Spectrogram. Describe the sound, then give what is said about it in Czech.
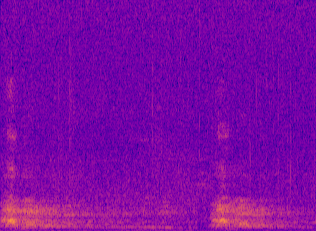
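Dogs bark in the town of Rokycany, two distinct barks about two seconds apart, each fading with a slight echo against a low background hum. “Štěkot psů se městem nese i dnes, ale to, že by šlo o zvuky nadpřirozených zjevení, jistě nehrozí.”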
